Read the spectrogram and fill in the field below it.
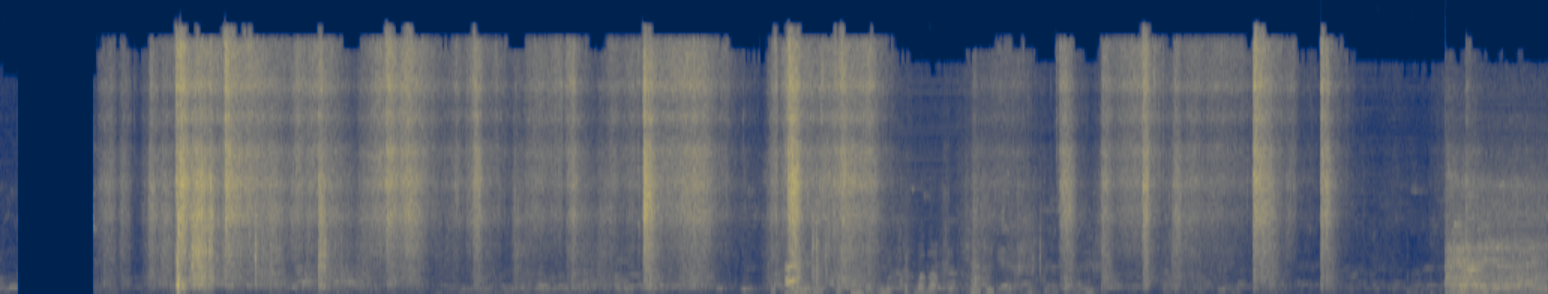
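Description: Footsteps crunch on loose, gritty ground.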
